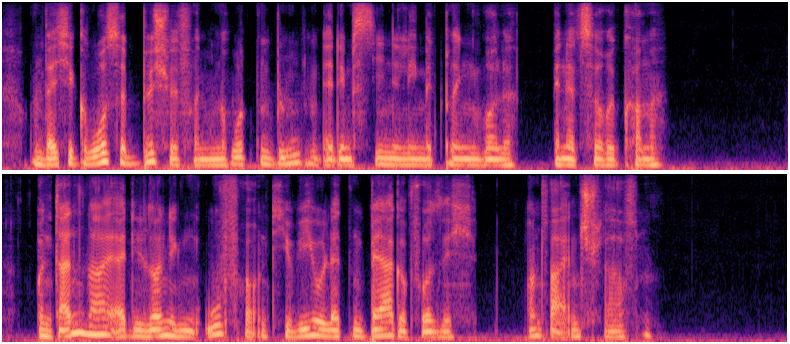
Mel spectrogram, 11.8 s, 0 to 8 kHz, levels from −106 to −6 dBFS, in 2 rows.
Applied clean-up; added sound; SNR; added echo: neural diffusion model UNIVERSE++.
